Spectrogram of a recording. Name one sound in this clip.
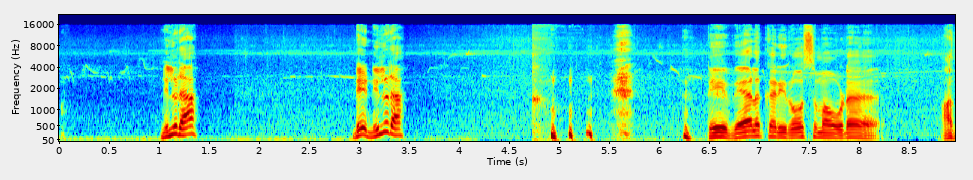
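A young man calls out and talks with animation, close by.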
